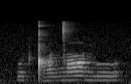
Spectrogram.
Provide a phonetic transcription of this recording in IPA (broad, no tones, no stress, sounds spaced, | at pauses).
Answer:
ʊ d ɡ͡ǃ ɑ ŋ͡ǀ ɑ ŋ ʊ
